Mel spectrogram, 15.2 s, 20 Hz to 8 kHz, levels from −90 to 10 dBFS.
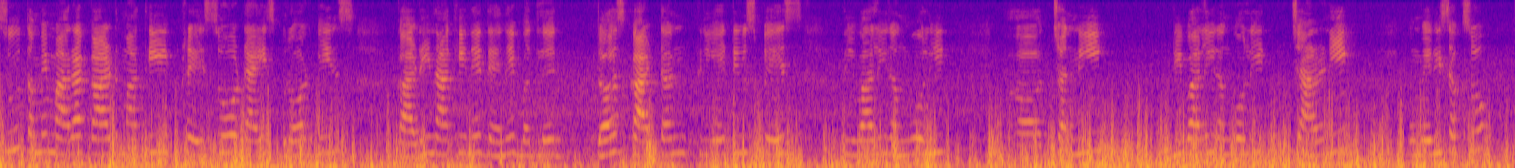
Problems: constant background noise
